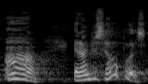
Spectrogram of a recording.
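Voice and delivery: ordinary delivery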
